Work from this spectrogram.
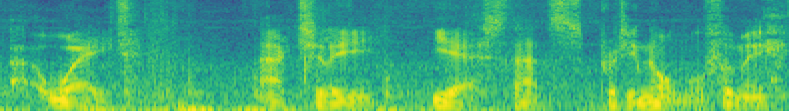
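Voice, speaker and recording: An actor playing a sardonic, self-assured adventurer hero with dry, joking delivery in a video game. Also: male voice, sits low, expressive, unhurried, noisy background. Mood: wry. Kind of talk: video game dialogue acting.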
